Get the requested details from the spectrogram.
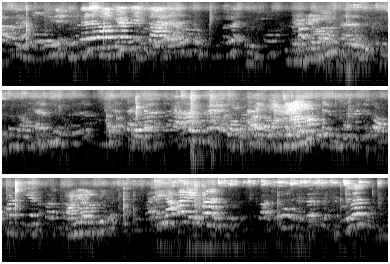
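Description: Young children chatter nearby.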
